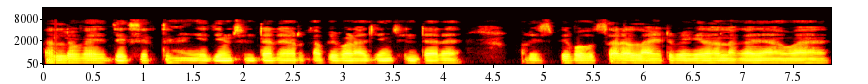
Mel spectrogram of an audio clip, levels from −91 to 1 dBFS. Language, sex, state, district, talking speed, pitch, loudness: Hindi, male, Chhattisgarh, Raigarh, 185 wpm, 100 Hz, -17 LUFS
